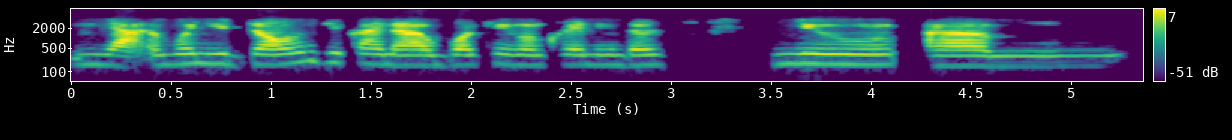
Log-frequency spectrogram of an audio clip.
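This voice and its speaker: A woman's voice: low voice, slow, gravelly, no echo. A woman from Latvia, speaking English with a Latvian accent as a guest actress and singer, chatty with easy laughs and hesitant fillers. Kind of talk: interview answers. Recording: tinny phone-like line, dry.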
